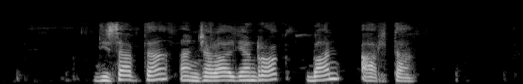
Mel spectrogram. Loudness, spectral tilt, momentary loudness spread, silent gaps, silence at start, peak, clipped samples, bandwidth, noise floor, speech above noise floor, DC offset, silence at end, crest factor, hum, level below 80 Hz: -19 LUFS; -5.5 dB/octave; 7 LU; none; 0.95 s; -4 dBFS; under 0.1%; 7.8 kHz; -57 dBFS; 39 dB; under 0.1%; 1.1 s; 18 dB; none; -62 dBFS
